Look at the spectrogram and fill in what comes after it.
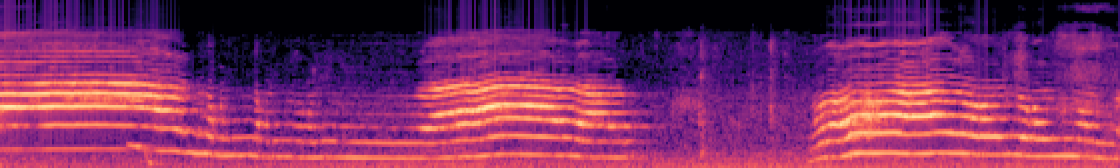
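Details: Pet cat meowing three times in long, wavering, whining calls about two to three seconds apart. Each rises and then falls slowly, and the last is loud and sustained. The room is quiet between calls.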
